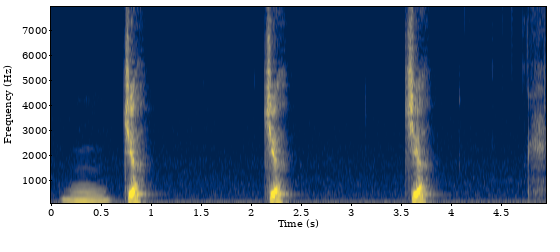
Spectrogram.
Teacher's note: you'll notice that my lips push forward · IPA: /ʤ/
